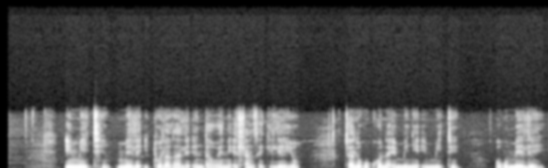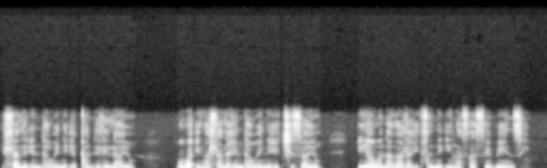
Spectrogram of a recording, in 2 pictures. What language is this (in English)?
North Ndebele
